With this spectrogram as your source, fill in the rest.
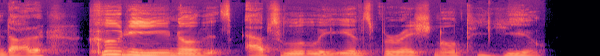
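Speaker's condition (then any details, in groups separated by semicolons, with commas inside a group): Cerebral palsy; from birth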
